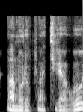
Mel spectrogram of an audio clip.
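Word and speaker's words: amor fati: 라틴어로 운명의 사랑은 아모르 파티인데 이렇게 쓰고 아모르 파티라고 읽죠.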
